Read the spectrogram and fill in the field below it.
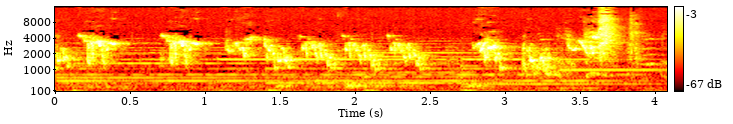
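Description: A hawfinch giving harsh, unmusical chirping calls, a series of short, sharp notes repeated roughly every half second, close and clear against a quiet background.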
